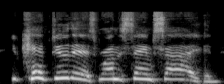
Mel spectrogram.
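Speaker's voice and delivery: loud, high-pitched plea; agents' desperate protest. Acted. Agents pleading with their own side mid-raid, loud high protest. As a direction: cry out in protest to the raiders. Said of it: "some of them saying".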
